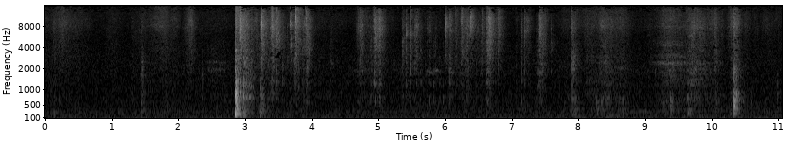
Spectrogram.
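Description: Handling of unboxed items: a sharp knock about three seconds in and a smaller knock near the end, with light crinkling of small clear plastic parts bags being taken from a cardboard box.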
